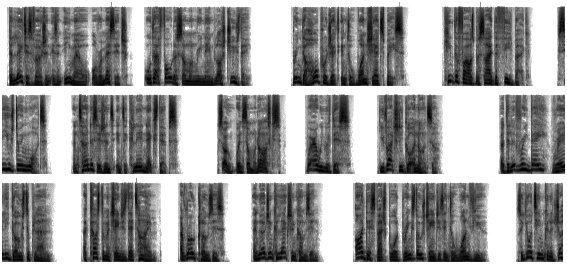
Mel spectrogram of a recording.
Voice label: explainers

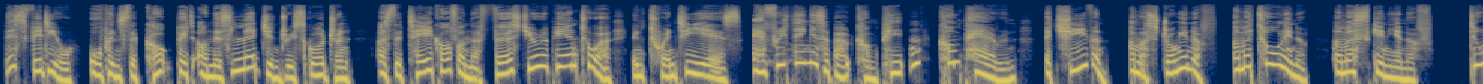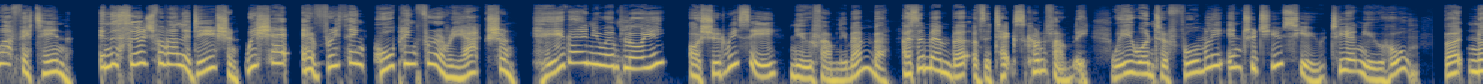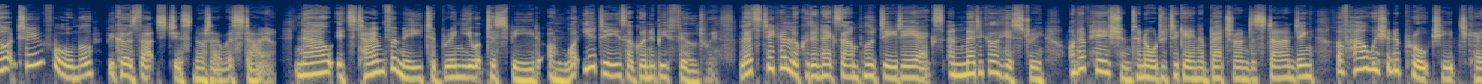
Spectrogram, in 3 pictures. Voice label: Geordie narrative

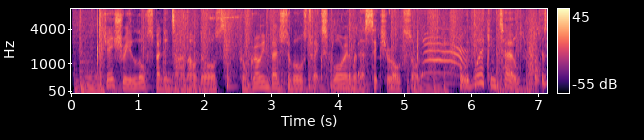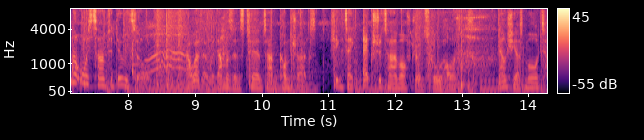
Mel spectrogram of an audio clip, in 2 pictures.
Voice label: corporate, voiceover

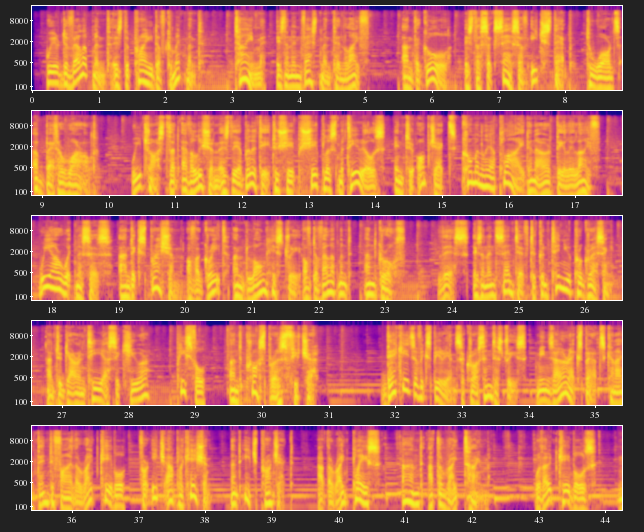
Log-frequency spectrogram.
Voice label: explainer

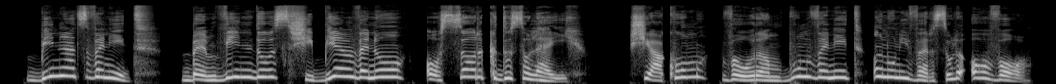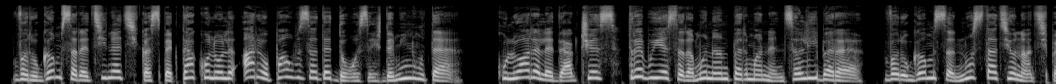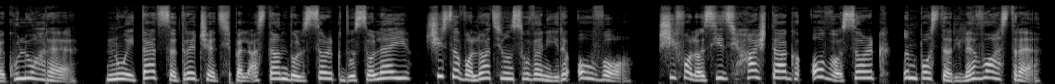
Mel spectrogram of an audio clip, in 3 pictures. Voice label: Romanian voice of god

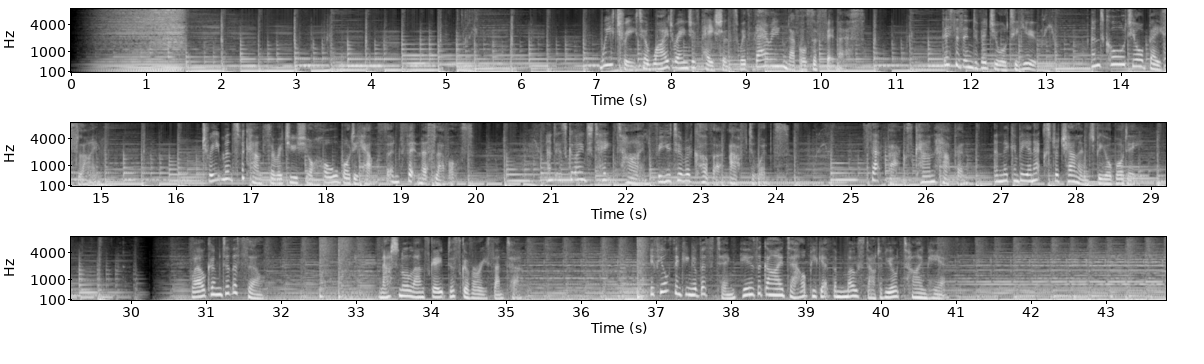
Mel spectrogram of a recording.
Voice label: natural

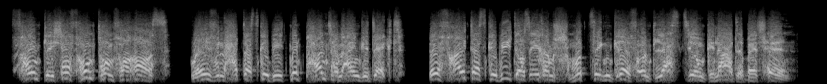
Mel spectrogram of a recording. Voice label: german voice video game

